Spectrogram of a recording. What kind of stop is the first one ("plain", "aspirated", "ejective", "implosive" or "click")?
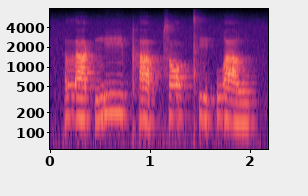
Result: plain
